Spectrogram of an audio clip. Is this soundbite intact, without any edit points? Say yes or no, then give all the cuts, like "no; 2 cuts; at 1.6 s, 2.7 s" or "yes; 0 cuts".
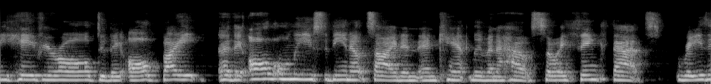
no; 1 cut; at 2.0 s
